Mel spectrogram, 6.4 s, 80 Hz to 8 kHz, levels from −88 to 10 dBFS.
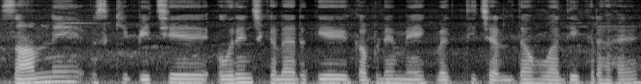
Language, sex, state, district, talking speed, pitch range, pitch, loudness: Hindi, male, Delhi, New Delhi, 140 wpm, 125-135 Hz, 130 Hz, -21 LUFS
